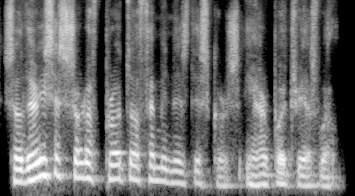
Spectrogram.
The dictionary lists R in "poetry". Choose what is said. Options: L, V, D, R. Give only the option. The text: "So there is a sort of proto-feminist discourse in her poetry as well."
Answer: R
